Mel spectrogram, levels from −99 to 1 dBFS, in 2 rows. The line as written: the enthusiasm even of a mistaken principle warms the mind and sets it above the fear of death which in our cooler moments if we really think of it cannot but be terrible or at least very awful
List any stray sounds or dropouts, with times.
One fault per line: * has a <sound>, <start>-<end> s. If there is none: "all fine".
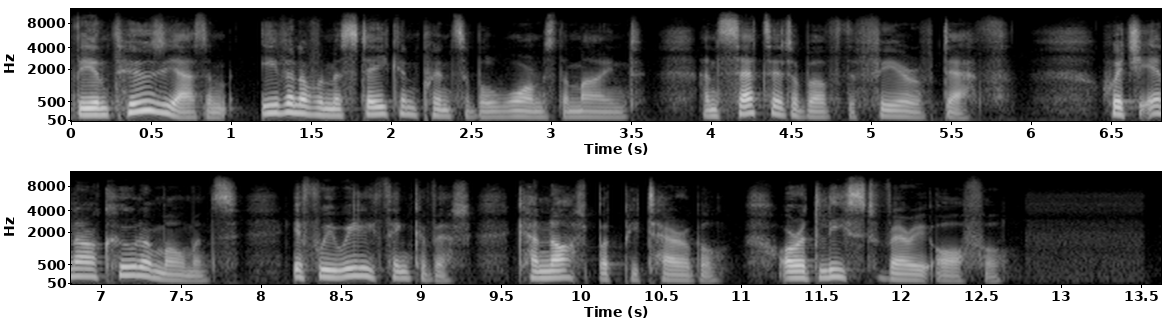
all fine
